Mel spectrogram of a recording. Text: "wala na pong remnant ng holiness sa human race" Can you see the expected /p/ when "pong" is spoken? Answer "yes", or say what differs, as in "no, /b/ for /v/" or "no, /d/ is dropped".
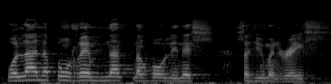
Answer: yes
